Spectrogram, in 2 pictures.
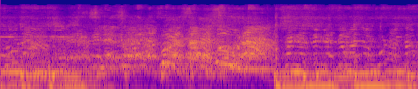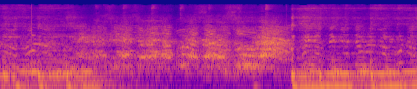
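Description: Loud intro music with a heavy bass beat, layered with a crowd shouting. The bass drops out briefly between about two and three seconds in, and again shortly before the end.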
